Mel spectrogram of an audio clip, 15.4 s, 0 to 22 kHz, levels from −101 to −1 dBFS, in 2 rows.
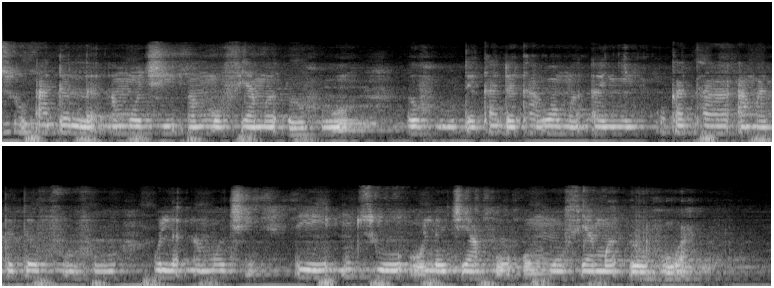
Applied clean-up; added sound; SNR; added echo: none; Breathing; 15 dB; reverberation time 1.9 s.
